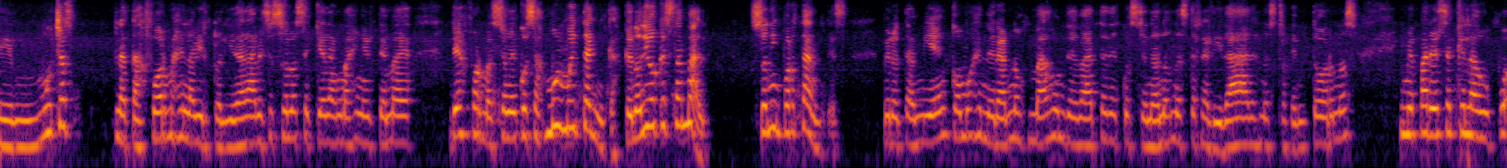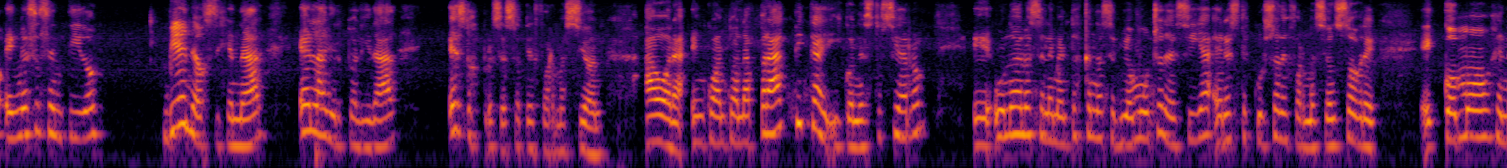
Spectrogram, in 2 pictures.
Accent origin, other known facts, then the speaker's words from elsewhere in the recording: El Salvador; yo soy de acá, de El Salvador, siempre Centroamérica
